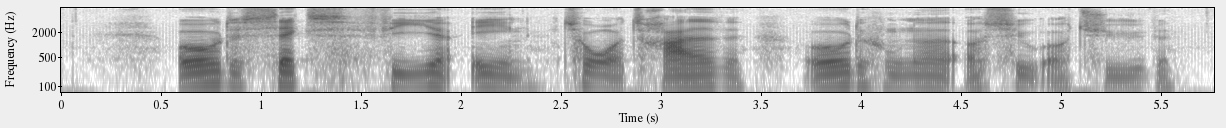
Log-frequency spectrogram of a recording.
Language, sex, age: Danish, male, 31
